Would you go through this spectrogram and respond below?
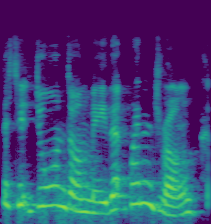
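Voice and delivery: ordinary delivery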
